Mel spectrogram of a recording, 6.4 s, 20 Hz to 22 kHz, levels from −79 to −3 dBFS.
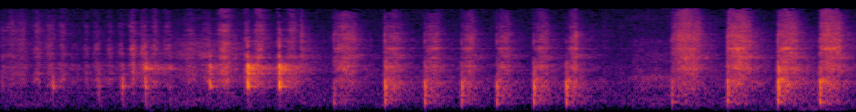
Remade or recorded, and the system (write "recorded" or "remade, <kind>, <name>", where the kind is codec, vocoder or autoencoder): remade, vocoder, Vocos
